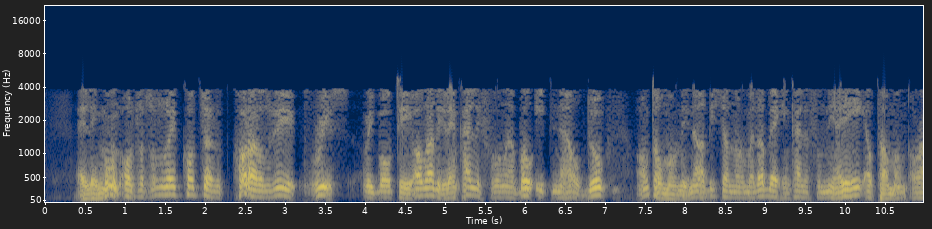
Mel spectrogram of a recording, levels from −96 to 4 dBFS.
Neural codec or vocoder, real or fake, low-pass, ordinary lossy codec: codec, 16 kHz in and 24 kHz out, 0.4 kbps, LongCat-Audio-Codec, fine tuned four codebook decoder; fake; 10.8 kHz; AAC, 16 kbps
